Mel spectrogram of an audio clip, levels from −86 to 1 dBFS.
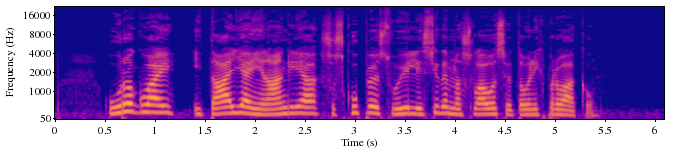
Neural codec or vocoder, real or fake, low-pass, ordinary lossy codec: none; real; none; none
